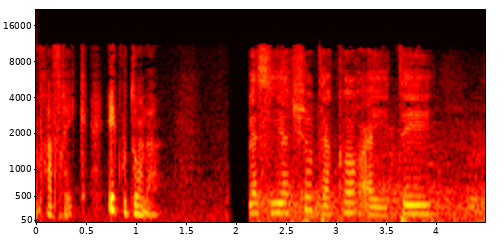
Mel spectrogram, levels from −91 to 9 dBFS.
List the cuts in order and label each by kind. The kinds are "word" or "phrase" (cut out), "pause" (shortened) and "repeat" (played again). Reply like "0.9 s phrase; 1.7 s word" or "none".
2.8 s word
